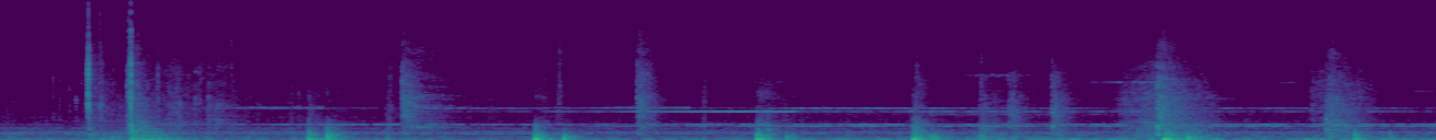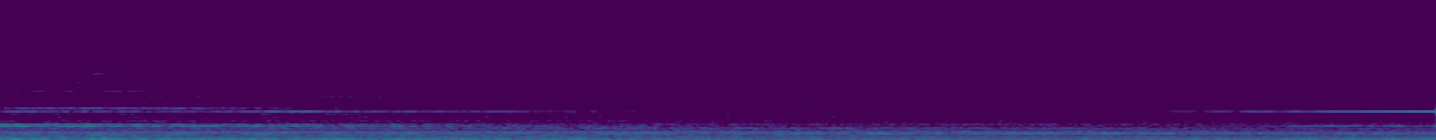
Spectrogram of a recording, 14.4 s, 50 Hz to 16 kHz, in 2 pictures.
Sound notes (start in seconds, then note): 0.4 door closes; 2.6 footsteps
